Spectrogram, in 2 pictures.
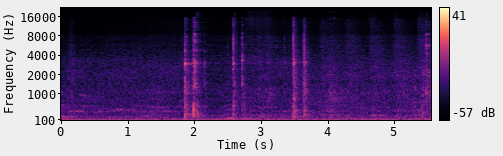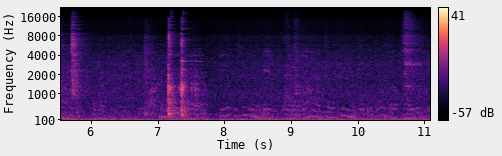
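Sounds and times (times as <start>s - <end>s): dishes and cutlery clinking: 1.8s - 6.2s, 6.8s - 7.8s, 8.9s - 9.5s, 10.6s - 11.0s.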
